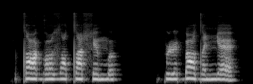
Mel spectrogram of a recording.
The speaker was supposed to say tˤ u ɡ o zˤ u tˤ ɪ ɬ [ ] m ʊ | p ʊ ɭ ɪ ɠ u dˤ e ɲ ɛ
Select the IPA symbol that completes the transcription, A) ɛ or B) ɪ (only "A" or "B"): B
